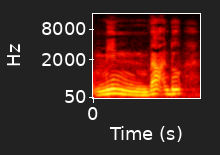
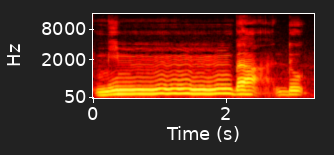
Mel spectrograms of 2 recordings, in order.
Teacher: Nah, cara bacanya nun ini kita tukar menjadi bunyi M. Jangan dibaca min ba'du, tapi mim ba'du. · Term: hukum bacaan iklab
